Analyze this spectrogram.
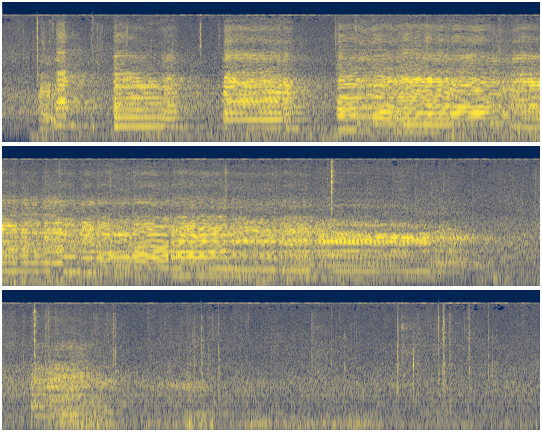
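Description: Metal keys on a bass clarinet click and rattle as it is fitted together.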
